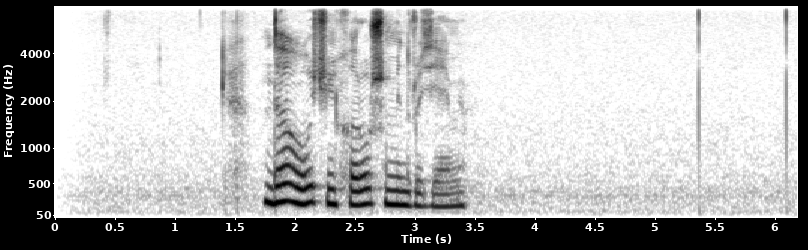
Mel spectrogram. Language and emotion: Russian, neutral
